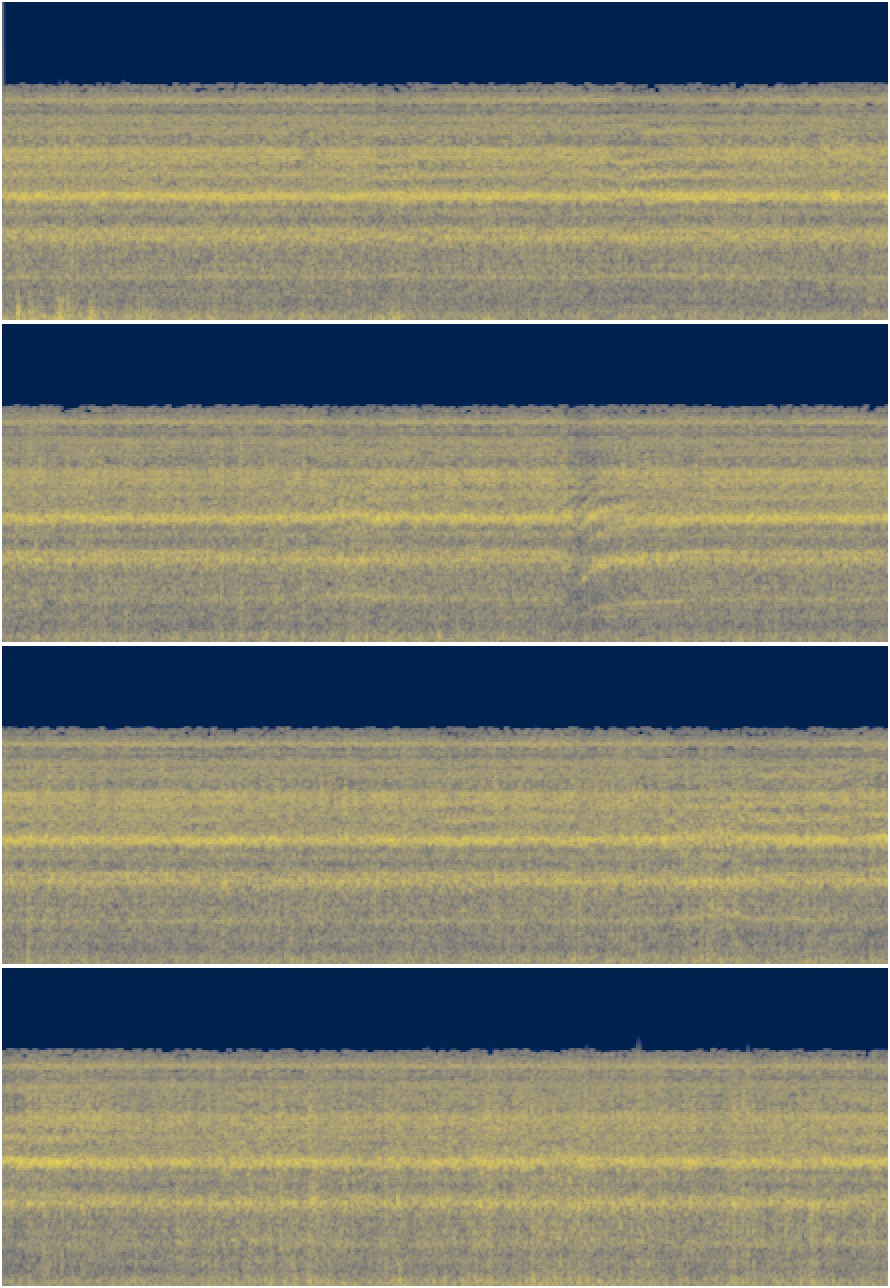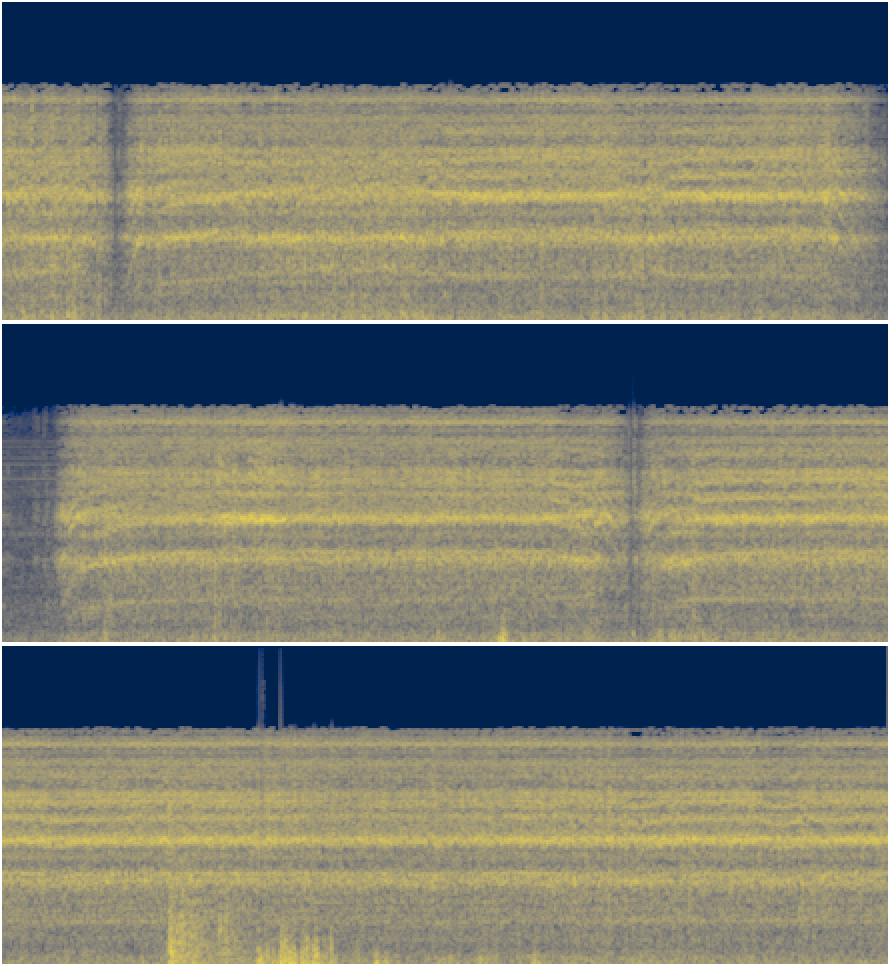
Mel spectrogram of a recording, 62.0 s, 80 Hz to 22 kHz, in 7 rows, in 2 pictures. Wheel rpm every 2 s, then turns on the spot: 160, 160, 160, 160, 160, 160, 160, 150, 160, 160, 160, 160, 160, 160, 160, 160, 160, 160, 130, 160, 160, 150, 70, 160, 160, 110, 160, 160, 160, 160, 160.
none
